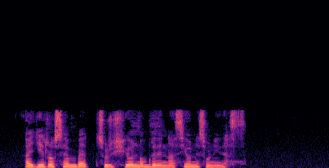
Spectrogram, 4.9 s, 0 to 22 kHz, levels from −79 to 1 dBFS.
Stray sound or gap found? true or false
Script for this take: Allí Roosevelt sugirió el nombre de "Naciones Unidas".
false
